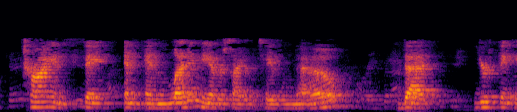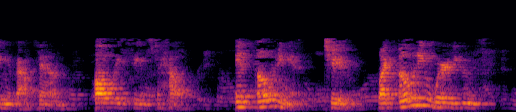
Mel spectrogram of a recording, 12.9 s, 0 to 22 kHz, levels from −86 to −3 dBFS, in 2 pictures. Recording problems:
off-mic speech; far
room echo; noticeable; dies away in 0.5 s
garbled, watery; slightly; nothing above 5 kHz
high frequencies cut off; slight
voice in the background; faint; throughout; 25 dB below the speech

